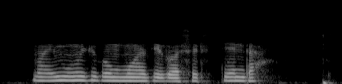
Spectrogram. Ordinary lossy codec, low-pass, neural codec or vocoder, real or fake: none; 5.4 kHz; codec, 16 kHz, 16 kbps, FreqCodec, smaller model; fake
